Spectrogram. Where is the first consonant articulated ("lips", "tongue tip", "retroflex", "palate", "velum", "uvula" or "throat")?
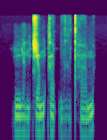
palate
